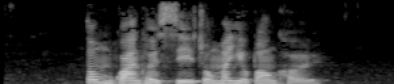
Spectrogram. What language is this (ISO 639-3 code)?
yue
